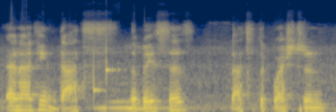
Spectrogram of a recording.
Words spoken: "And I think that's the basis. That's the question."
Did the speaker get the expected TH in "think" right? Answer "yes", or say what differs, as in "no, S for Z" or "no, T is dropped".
yes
